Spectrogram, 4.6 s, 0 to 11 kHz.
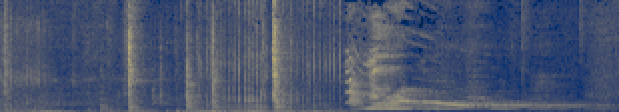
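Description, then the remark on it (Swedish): A dog named Tofu barks in a rapid cluster of sharp yips, then breaks into a sustained, wavering howl that slowly falls in pitch. Fairly loud, with no voices. “Den hunden kan inte bete sig för 5 öre, det vet du ju.”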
